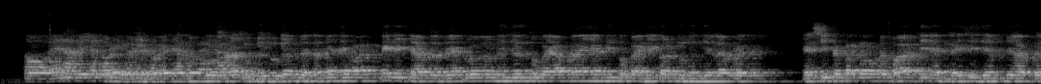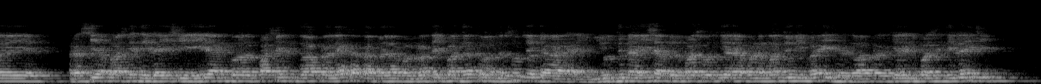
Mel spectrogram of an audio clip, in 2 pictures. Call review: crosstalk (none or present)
present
